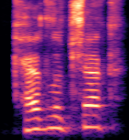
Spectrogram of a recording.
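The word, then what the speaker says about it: Kadlecek: today oh thank you your last name is pronounced cadlecheck padlock that's right yes all right so i got that slightly wrong and the cek is just like a ch yeah yeah and in check it's cek is usually pronounced check yes we'll see if i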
